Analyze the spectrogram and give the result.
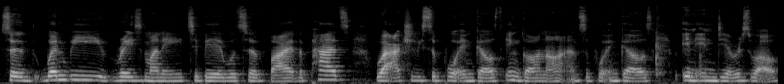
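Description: A woman with a London accent speaks at a moderate pace in a fairly low pitch with monotone, flat intonation, on a very clean recording with a silent background. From southeast London. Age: 20s. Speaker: nonprofit founder. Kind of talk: interview.

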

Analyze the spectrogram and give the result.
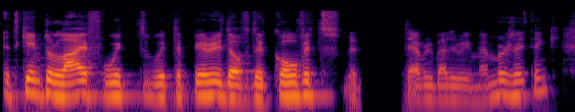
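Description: With an Italian accent, a man talks at a moderate pace in a fairly high voice. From Belgium, to Italian parents. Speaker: custom menswear tailor and shop owner. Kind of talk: casual interview. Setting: video call.

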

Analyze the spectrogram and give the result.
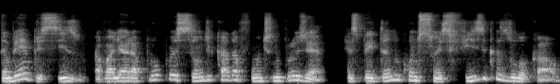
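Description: The man's voice is high-pitched with a dark, mellow tone. His pitch swings very widely at a moderate pace. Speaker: energy engineer. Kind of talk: prepared expert interview. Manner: formal.

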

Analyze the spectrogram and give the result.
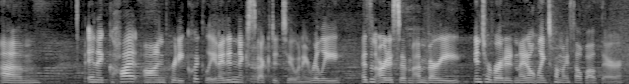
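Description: A woman with an American accent, medium in pitch, at a moderate pace and with fairly even intonation, over noticeable background noise. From Massachusetts (Quincy, near Boston). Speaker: fashion illustrator. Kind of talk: interview conversation.

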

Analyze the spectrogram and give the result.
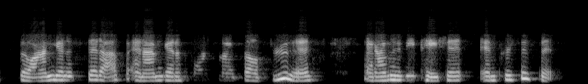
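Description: Talking at a fairly quick pace, a woman with an unremarkable speaking voice keeps a medium pitch and fairly even intonation. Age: 20s. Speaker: author and strength coach. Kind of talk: interview.

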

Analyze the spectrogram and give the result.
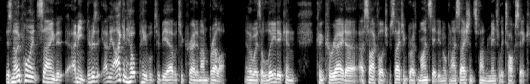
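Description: With an Australian accent, a man speaks at a very fast pace in a fairly low pitch, his intonation lively against a quiet background. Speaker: leadership consultant and author. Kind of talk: interview conversation.

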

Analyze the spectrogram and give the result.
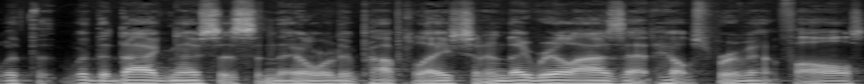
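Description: A man with a Southern US accent at a moderate pace. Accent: Southern US (Georgia). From US South, Georgia (Fitzgerald). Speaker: orthopedic surgeon. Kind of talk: interview.

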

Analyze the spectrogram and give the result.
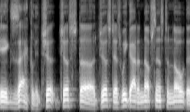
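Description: A man with a Louisiana accent speaks at a moderate pace in a dark, mellow tone, his pitch fairly low with ordinary variation, in a very clean recording with a silent background. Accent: Southern US (Louisiana). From US South, southwest Louisiana (Lake Charles). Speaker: pastor. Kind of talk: interview. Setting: studio.

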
